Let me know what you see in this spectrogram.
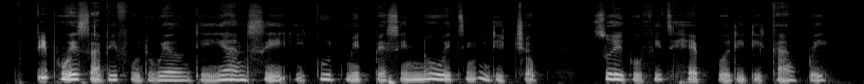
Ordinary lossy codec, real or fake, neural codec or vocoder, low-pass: none; fake; vocoder, 44.1 kHz, 128 mel bands, Pupu-Vocoder; 19.8 kHz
